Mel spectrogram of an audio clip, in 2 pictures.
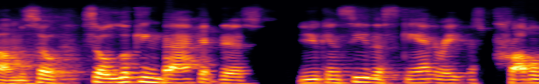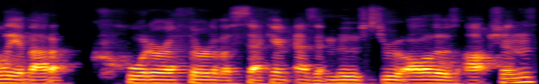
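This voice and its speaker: Speaking with a plain, everyday voice, a man talks at a moderate pace with medium pitch and fairly even intonation. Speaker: occupational therapist presenter. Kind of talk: lecture.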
